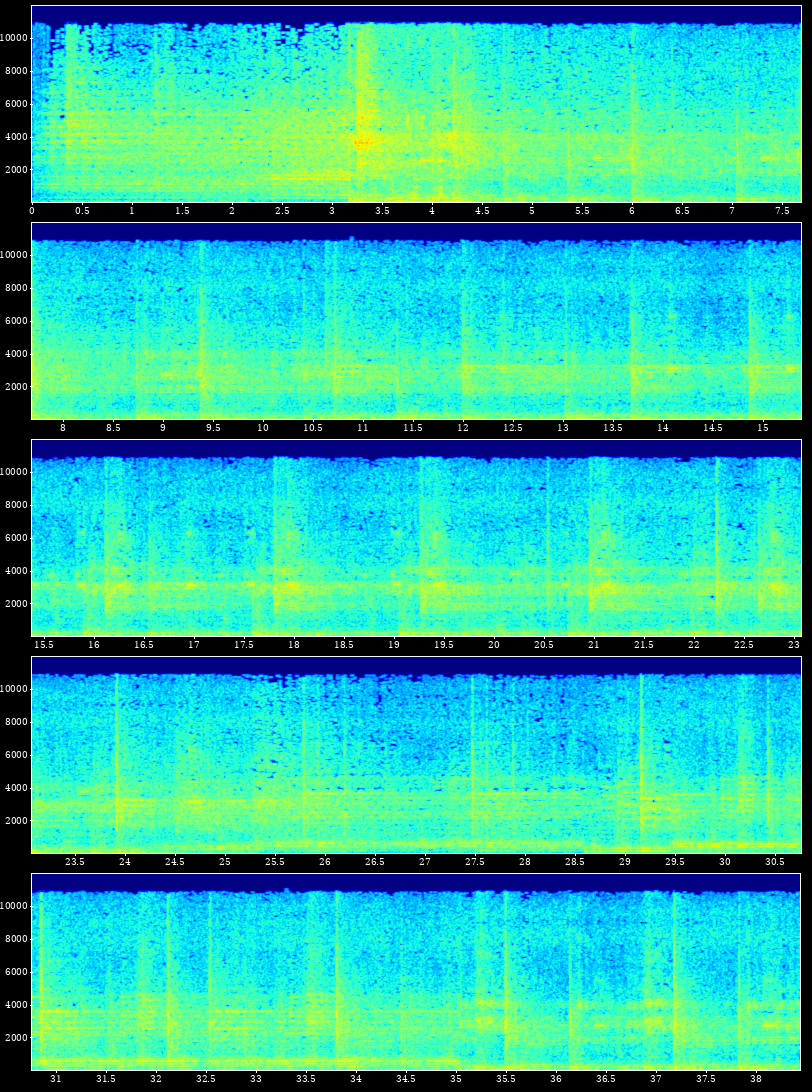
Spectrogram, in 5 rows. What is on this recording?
dub drums 022 dubjazz
drums, dub, experimental, reaktor, sounddesign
